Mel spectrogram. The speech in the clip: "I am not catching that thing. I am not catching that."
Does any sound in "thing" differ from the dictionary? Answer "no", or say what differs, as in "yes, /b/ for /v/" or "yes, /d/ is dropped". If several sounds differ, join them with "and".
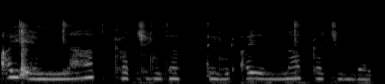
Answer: yes, /t/ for /θ/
